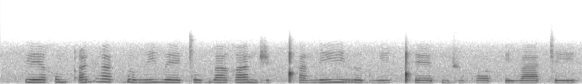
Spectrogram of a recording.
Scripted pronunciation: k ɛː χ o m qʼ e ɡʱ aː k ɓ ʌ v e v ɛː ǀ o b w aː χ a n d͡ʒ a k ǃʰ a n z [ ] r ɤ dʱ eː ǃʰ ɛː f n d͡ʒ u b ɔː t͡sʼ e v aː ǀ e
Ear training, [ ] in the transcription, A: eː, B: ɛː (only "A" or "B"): A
